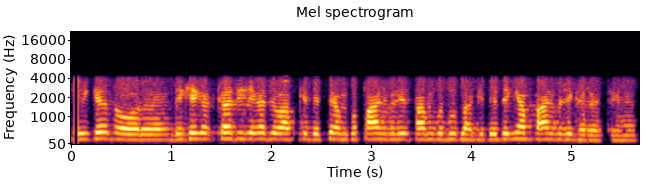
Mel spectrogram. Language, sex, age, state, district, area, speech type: Hindi, male, 18-30, Uttar Pradesh, Azamgarh, rural, conversation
